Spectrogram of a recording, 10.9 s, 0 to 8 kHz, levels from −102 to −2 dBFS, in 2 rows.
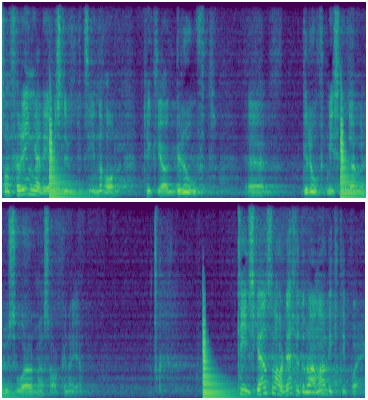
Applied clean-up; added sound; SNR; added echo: none; Guitar; -3 dB; reverberation time 2.8 s.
